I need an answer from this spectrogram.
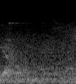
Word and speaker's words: Gelman: How would you pronounce it? Gelman.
